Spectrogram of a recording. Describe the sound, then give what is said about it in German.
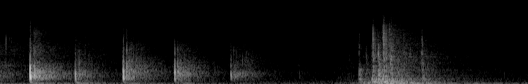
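A door is closed quietly without being slammed. Five soft, evenly spaced thuds fade one after another, followed after a short pause by a longer, louder swishing sweep. “Er hat nicht mal die Tür geknallt.”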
